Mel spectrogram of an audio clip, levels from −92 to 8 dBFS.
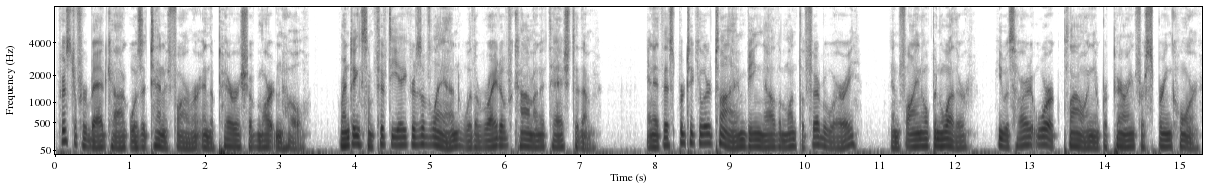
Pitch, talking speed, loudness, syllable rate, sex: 95 Hz, 200 wpm, -16 LUFS, 5.5 syllables/s, male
